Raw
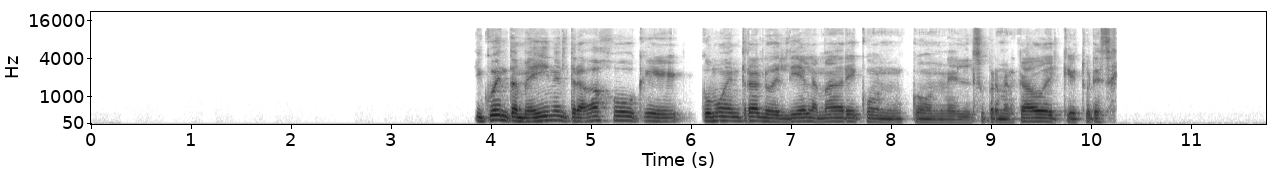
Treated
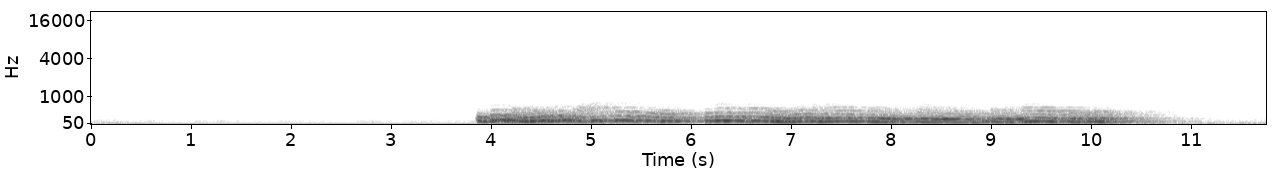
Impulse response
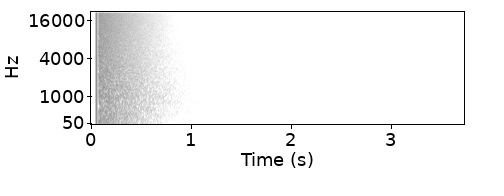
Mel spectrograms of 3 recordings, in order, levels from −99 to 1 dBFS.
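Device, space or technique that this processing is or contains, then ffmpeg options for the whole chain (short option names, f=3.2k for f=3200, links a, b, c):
club heard from the street: -filter_complex "[0:a]alimiter=limit=-9.5dB:level=0:latency=1:release=53,lowpass=f=140:w=0.5412,lowpass=f=140:w=1.3066[a];[1:a]atrim=start_sample=2205[b];[a][b]afir=irnorm=-1:irlink=0"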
